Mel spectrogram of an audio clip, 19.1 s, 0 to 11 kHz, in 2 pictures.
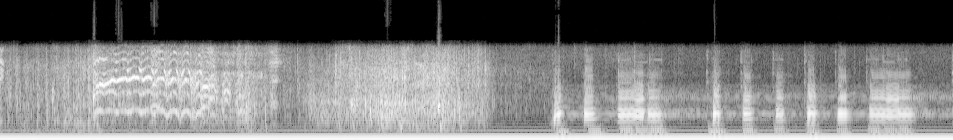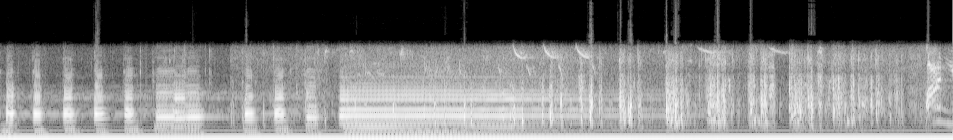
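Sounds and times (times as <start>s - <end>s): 
horse hooves pounding in a gallop: 0.0s - 9.0s, 9.6s - 19.0s
horse long quavering whinny: 0.9s - 2.9s.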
